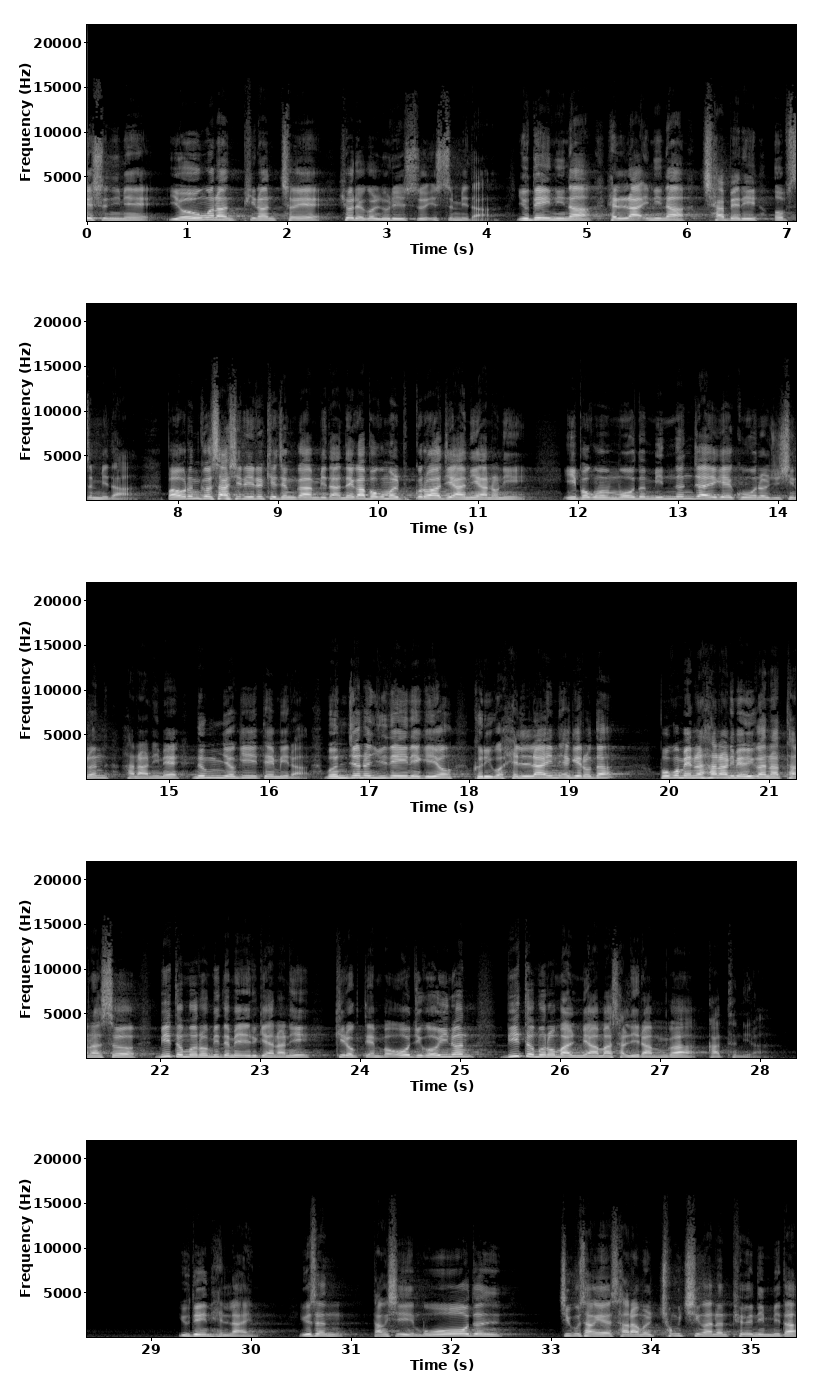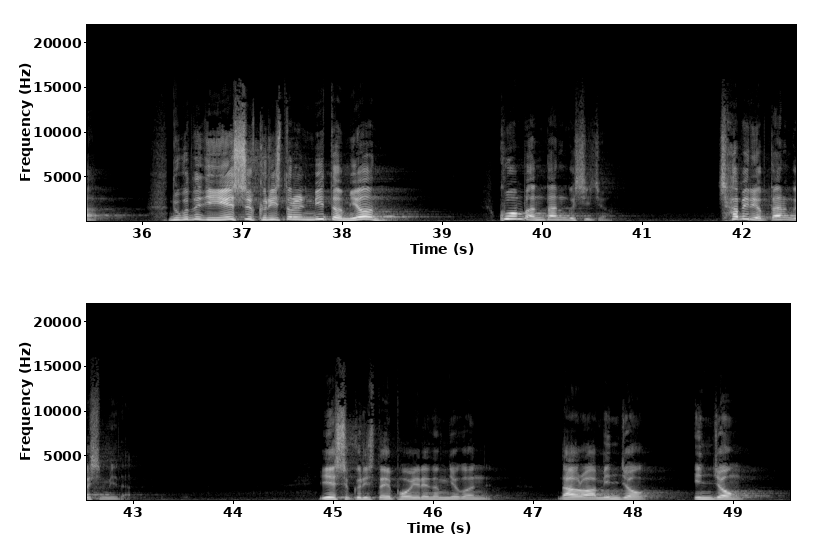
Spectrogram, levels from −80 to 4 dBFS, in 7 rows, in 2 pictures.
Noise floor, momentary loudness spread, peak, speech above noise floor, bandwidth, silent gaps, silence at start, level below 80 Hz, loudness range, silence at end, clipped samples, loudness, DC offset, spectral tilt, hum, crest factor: -62 dBFS; 12 LU; 0 dBFS; 45 dB; 14 kHz; none; 0 s; -60 dBFS; 7 LU; 0.4 s; under 0.1%; -18 LUFS; under 0.1%; -4.5 dB/octave; none; 18 dB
